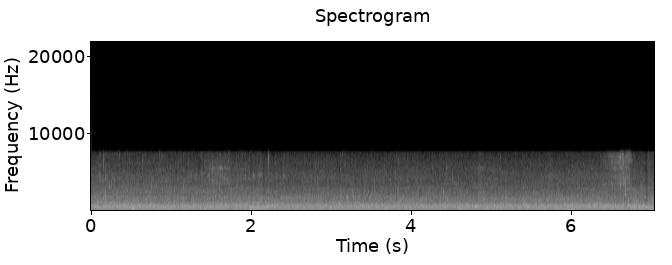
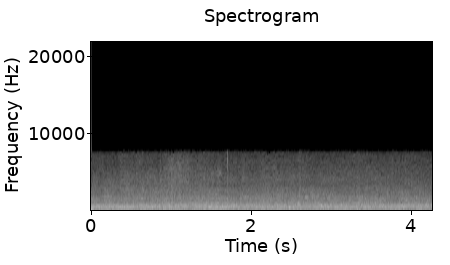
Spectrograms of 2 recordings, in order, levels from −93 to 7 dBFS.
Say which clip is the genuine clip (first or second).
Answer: first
